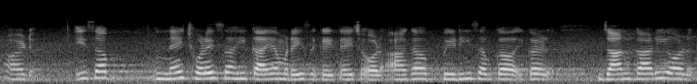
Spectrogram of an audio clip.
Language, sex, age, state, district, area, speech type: Maithili, female, 18-30, Bihar, Supaul, urban, spontaneous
